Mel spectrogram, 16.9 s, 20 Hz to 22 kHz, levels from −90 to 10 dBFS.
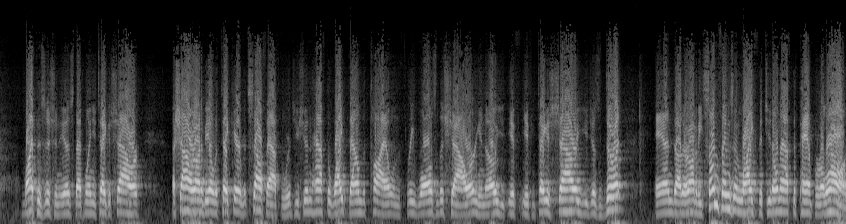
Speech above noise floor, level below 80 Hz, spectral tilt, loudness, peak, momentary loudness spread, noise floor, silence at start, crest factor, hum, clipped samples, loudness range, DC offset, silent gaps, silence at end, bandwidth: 39 dB; -50 dBFS; -5 dB/octave; -18 LUFS; -8 dBFS; 11 LU; -56 dBFS; 0.45 s; 10 dB; none; under 0.1%; 3 LU; under 0.1%; none; 0 s; 13 kHz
